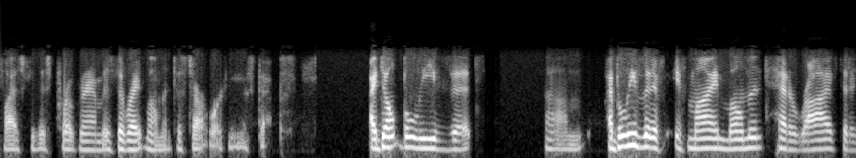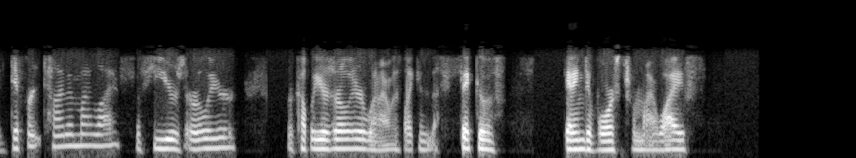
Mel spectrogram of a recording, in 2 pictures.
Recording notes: 100 Pounders Phone Meeting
